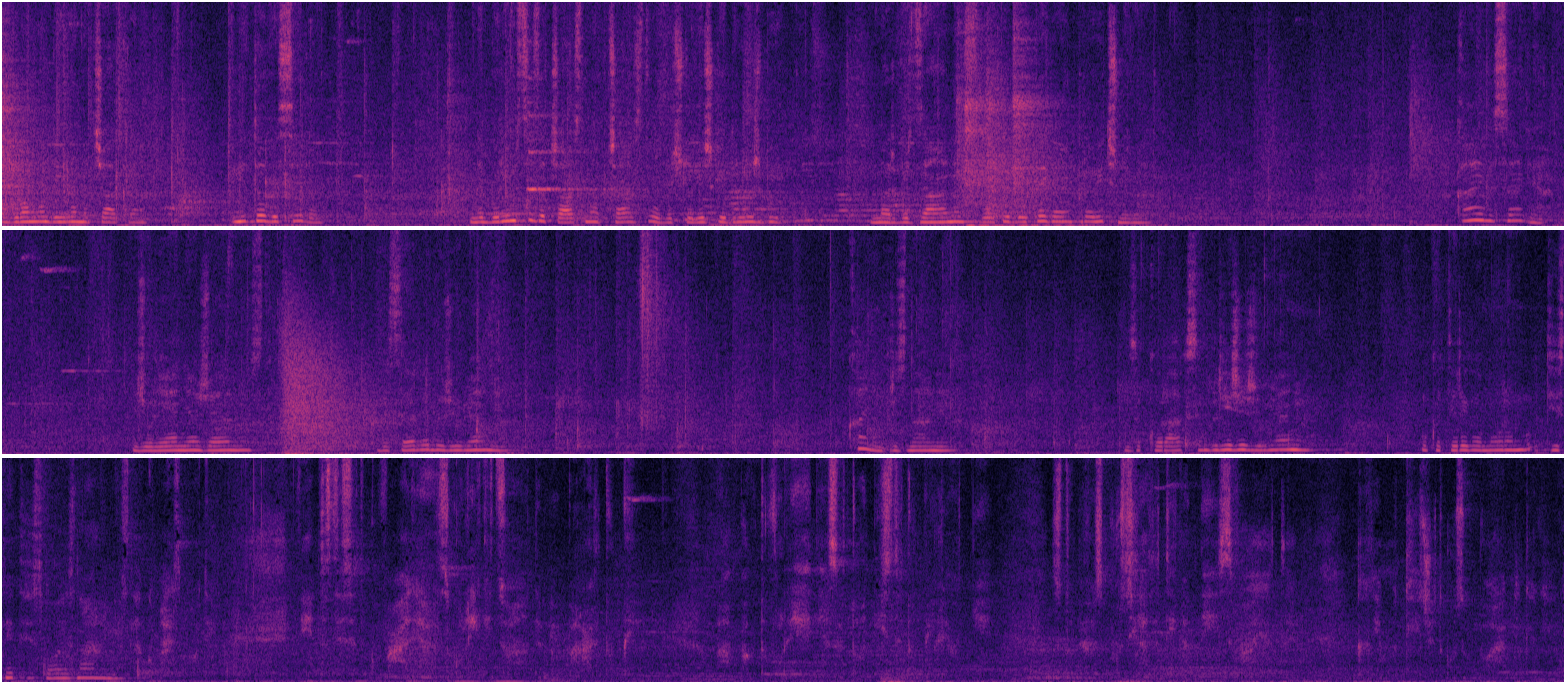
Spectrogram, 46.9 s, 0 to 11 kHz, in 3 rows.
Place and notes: Narodna in Univerzitetna knjižnica, Ljubljana, Slovenia - Secret listening to Eurydice 6
first 6 min and 30 sec of one hour performance Secret listening to Eurydice 6, staircase of the entrance hall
